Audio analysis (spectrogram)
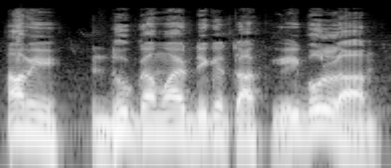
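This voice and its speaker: A man narrating a literary first-person ghost story in a measured, dramatic storytelling manner. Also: mid-range voice, expressive. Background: background music.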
